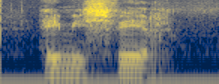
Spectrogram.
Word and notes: hemisfeer: /ɦeː.miˈsfeːr/

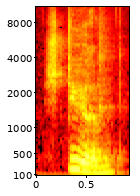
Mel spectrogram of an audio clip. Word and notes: sturen: /ˈstyːrə(n)/; /sty.ɾǝⁿ/

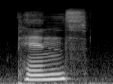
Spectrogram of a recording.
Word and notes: pins: American English

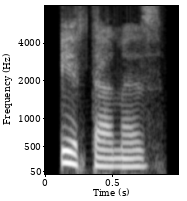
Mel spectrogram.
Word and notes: expliquer: France; [ɛks.pli.ke]

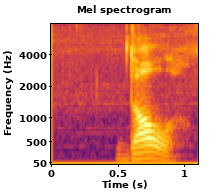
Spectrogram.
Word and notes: valley: American English

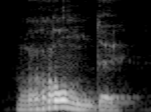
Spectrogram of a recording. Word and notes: reprise: France; [ʁə.pʁiz]

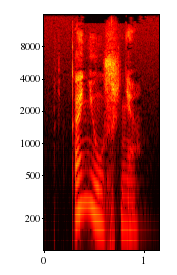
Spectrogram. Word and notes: конюшня: /kɐˈnʲʉʂnʲə/; konjušnja

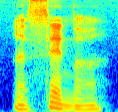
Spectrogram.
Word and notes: cèdre: France; IPA: [sɛdʁ]

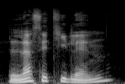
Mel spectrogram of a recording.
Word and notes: acétylène: France; [l‿a.se.ti.lɛn]; /a.se.ti.lɛn/

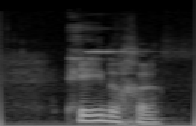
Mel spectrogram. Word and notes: quelque: [kɛlk]; /kɛl.kə/

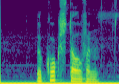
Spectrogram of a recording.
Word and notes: bekokstoven: /bə.ˈkɔk.sto.vɛn/

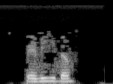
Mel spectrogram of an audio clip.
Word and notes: debido: /deˈbi.do/

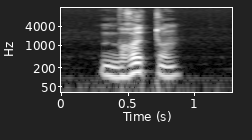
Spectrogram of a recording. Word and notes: Breton: /bʁə.tɔ̃/

